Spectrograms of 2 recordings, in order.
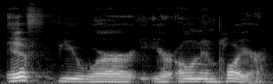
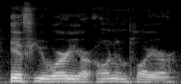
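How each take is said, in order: First: Drawn-out, deliberate first read; a slow, weighty read of the line. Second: Said in the usual way. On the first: Shown as a demonstration. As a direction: savour each word slowly.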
